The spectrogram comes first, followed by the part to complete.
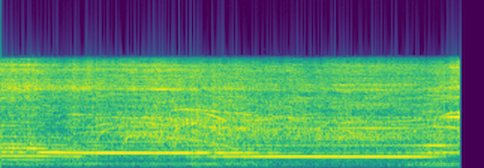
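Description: Live rock band heard loudly from backstage: long held, sustained notes, one giving way to a lower one about halfway through, over a dense noisy wash of amplified sound.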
